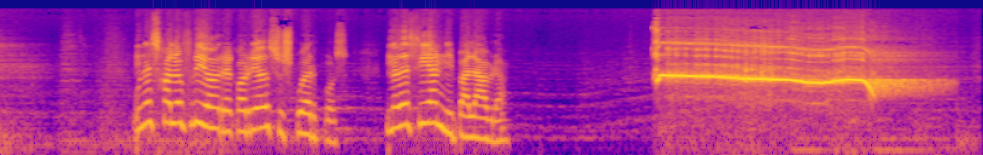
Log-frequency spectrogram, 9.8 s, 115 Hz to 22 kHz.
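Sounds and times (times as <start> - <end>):
speech: 1.4 - 5.2
high-pitched scream: 6.5 - 9.6.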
